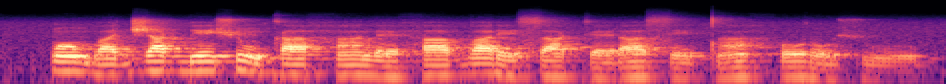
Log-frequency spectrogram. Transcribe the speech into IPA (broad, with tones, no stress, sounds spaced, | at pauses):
k͡p ɔ̃˦ b a˧ d͡ʒ a˦ ɡ͡b e˦ ʃ ũ˦˨ k a˧ h ã˧ l ɛ˨ h a˧ b a˦ ɾ e˧ s a˧ k ɛ˨ ɾ a˧ s e˨ t ã˨˦ h o˧ ɾ o˨ ʃ u˨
